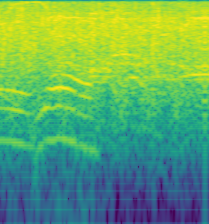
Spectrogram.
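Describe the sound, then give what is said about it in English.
Hand clapping for a woman at a gathering with praise and thanks, a dense, steady patter of applause throughout, with a voice speaking over it during the first second. “Let's give her a hand clap.”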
